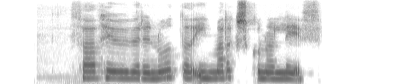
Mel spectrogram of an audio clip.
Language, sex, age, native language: Icelandic, female, 20-29, Icelandic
